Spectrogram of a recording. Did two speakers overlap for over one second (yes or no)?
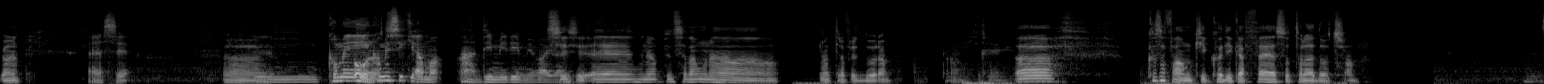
no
